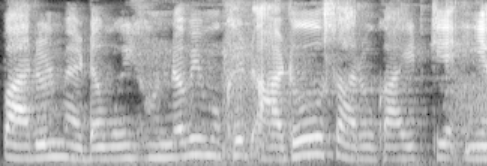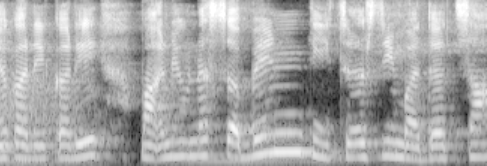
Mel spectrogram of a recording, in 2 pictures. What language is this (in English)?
Sindhi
